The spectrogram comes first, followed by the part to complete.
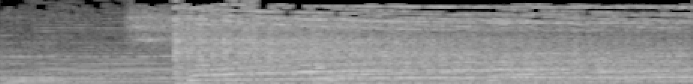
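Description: A live reggae band playing on stage, with a long pitched wail that rises slowly in pitch over the music from about half a second in.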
